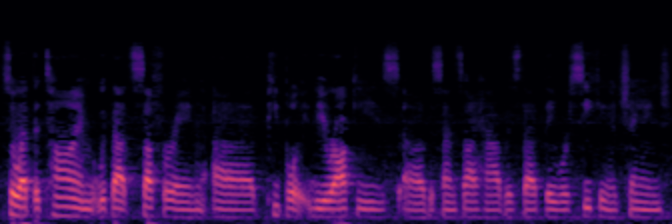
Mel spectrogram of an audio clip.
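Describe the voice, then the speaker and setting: A woman in her thirties from the United States, answering interview questions in an earnest, measured way with frequent ums and uhs. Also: rumbling low, little pitch movement, dark tone, slight background noise, low-quality recording. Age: 30s. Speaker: guest, peace activist.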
